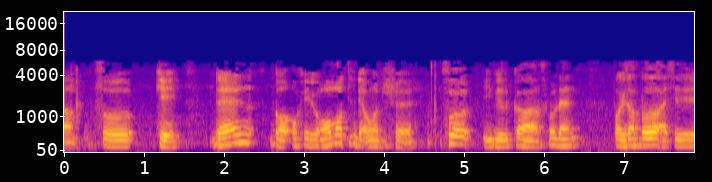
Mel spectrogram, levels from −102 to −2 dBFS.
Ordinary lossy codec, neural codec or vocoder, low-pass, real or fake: MP3, 24 kbps; codec, 16 kHz, 4 kbps, X-Codec, HuBERT features, trained on general audio; 7.2 kHz; fake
